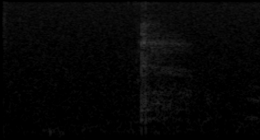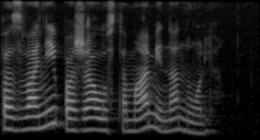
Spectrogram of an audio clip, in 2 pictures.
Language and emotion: Russian, neutral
